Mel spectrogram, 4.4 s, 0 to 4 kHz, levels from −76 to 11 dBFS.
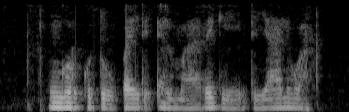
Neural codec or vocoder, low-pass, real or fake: none; 3.6 kHz; real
